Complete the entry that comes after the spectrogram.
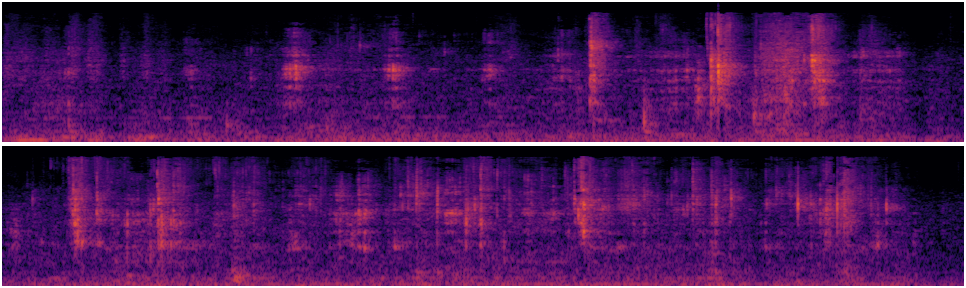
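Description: Close-miked wet chewing and lip smacks of a person eating fried chicken and rice by hand: an irregular string of short, wet clicks and smacks, the loudest about three and a half seconds in.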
